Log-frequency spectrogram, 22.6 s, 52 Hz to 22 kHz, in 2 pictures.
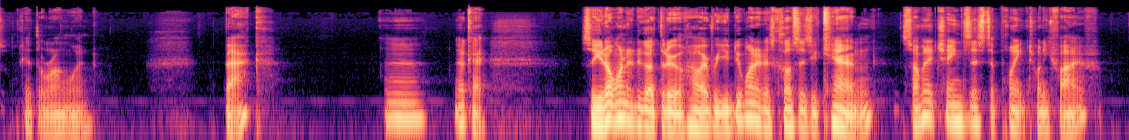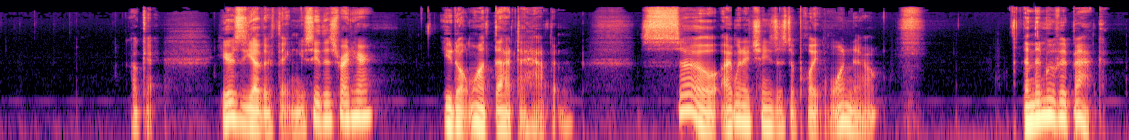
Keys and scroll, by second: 1.0 scroll up 1, 2.3 Right, 11.2 BackSpace, 11.5 BackSpace, 11.8 BackSpace.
